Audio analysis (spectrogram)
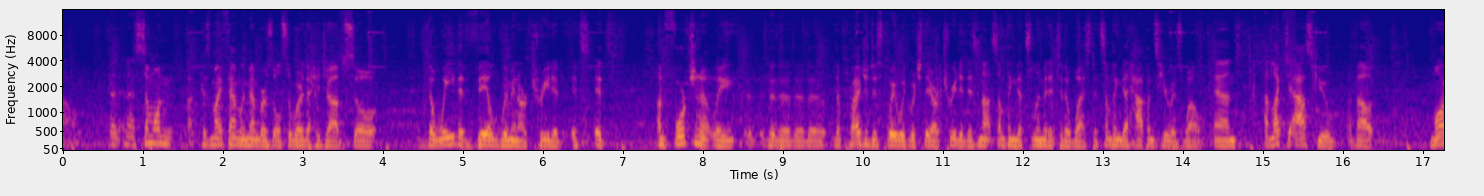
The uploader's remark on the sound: Pulse 95 Live from Sharjah Book Fair. During the live broadcast from the Sharjah International Book Fair.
